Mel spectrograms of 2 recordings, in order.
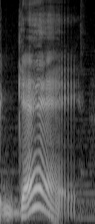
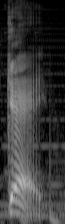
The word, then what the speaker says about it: Gay: Only that's not just a G, that's a gay. Pitman is based on syllables. A thick horizontal line with no other adornments is read in Pitman as gay.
